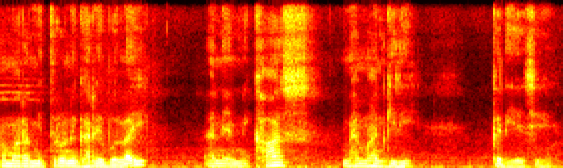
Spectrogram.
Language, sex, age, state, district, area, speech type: Gujarati, male, 45-60, Gujarat, Ahmedabad, urban, spontaneous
